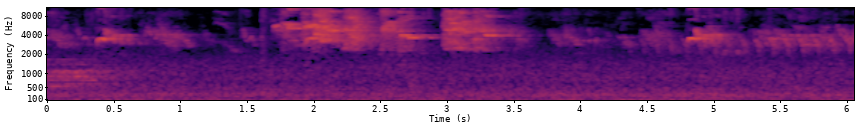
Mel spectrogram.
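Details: Copper-coloured canary in song, delivering rich, high twittering phrases that swell into dense loud passages around the middle, then fall back to softer, scattered trills and chirps.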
